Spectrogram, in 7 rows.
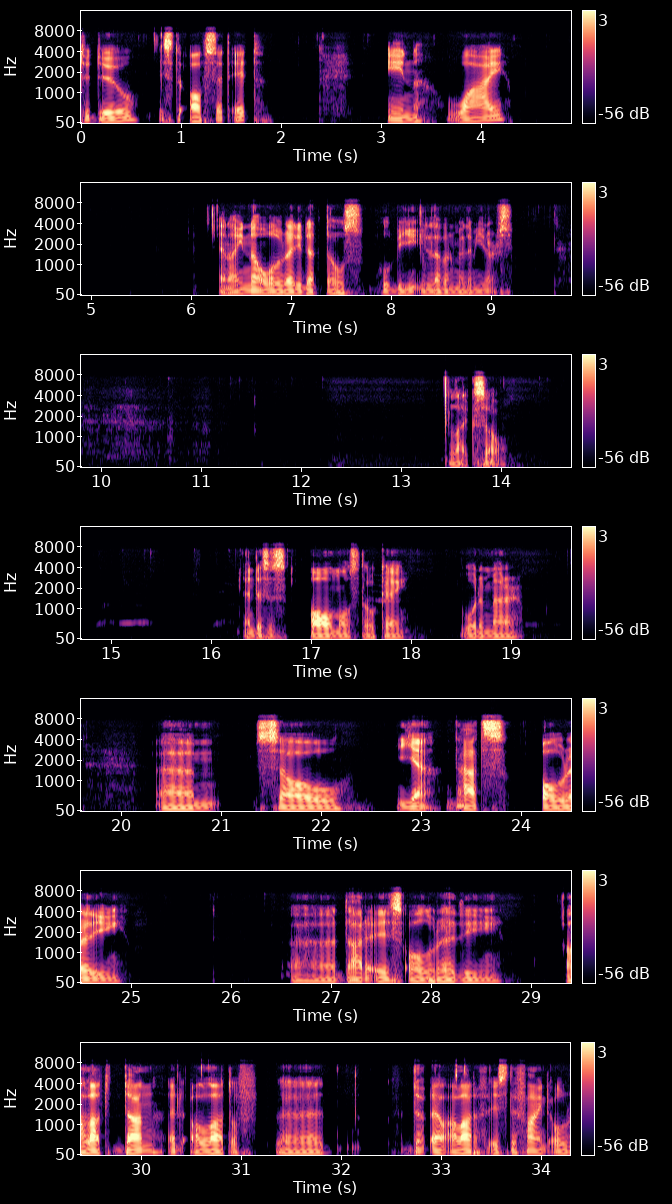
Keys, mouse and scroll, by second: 0.5 click, 1.2 click, 2.8 click, 6.3 1, 6.4 1, 7.0 Tab, 9.4-10.7 right drag, 11.2 click, 11.9 right click, 13.4 click, 14.3 click, 15.3 click, 15.8-16.2 right drag, 16.7 click, 17.3 click, 18.0 click, 18.9-23.0 right drag, 23.4-23.8 middle drag, 24.0-26.3 right drag, 27.9-30.0 right drag, 32.0-33.0 right drag.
